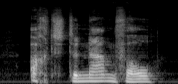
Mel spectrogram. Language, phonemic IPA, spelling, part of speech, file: Dutch, /ˌɑx(t).stə ˈnaːm.vɑl/, achtste naamval, noun, Nl-achtste naamval.ogg
- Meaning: instrumental case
